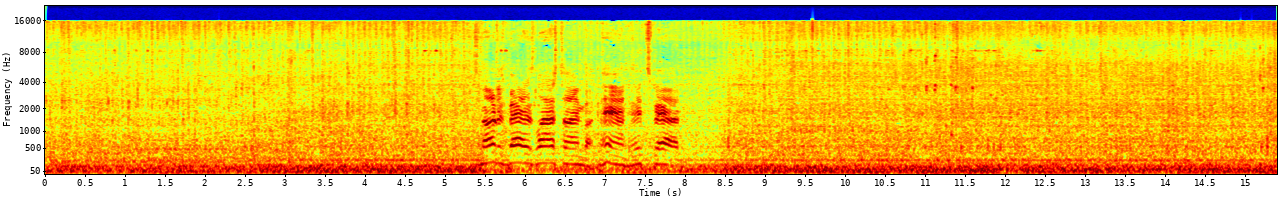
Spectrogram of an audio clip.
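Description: A vehicle's engine and tyres rumble steadily on the road.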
